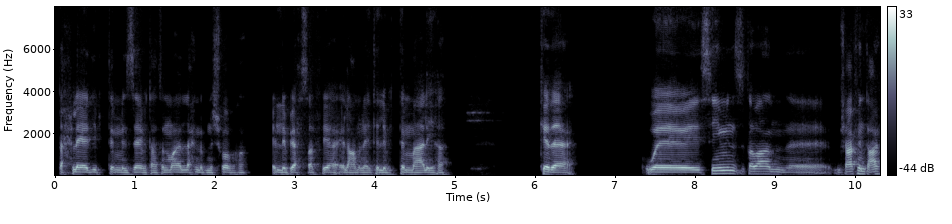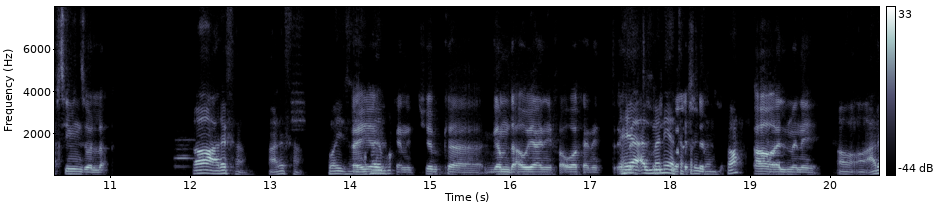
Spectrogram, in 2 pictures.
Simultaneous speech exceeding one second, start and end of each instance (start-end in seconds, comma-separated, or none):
17.4-18.9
